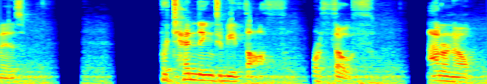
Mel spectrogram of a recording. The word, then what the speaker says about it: Thoth: out earlier the uh the greek uses an omega so even if you're using the greek reconstructed pronunciation it would be thoth whatever i'm not gonna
